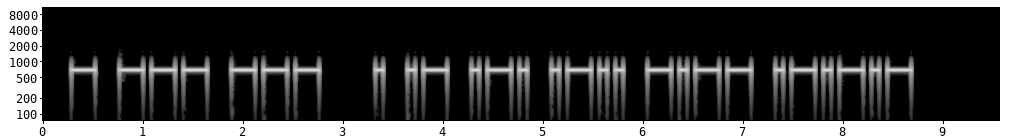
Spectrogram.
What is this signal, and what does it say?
Morse code, heard as a keyed tone, about 16 wpm, 700 Hz. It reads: TOO EARLY.
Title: Sentences from Top 1000 Words - Review Part 2 - 15wpm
